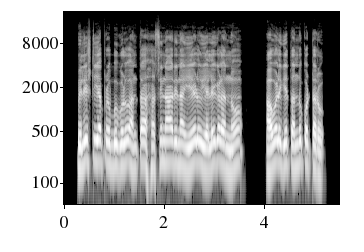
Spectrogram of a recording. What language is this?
Kannada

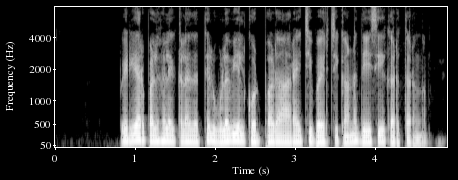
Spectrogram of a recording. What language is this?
Tamil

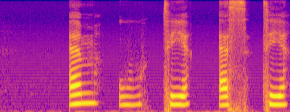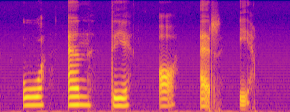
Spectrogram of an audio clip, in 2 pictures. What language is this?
Swedish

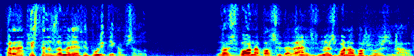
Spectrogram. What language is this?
Catalan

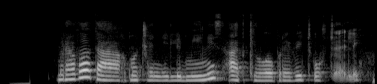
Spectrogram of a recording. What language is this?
Georgian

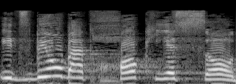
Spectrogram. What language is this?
Hebrew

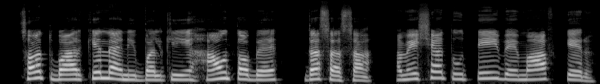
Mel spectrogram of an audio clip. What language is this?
Kullu Pahari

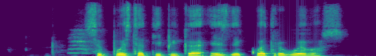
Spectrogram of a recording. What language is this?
Spanish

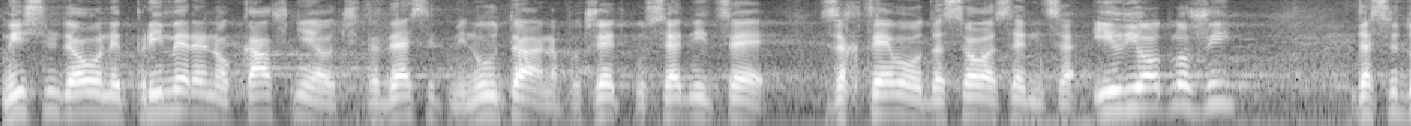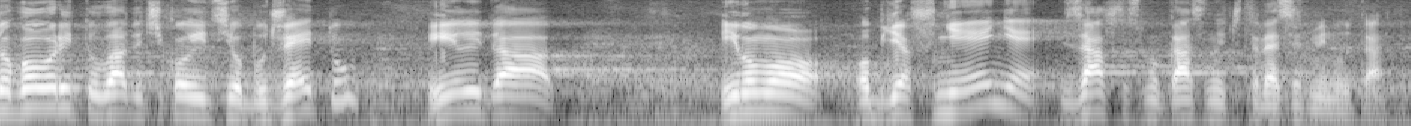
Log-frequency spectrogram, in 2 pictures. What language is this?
Serbian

